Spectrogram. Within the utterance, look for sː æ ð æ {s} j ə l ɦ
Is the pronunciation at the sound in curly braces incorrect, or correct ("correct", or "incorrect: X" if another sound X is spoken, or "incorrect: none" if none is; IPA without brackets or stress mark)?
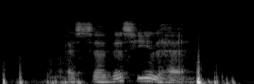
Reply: correct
